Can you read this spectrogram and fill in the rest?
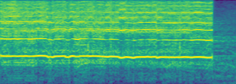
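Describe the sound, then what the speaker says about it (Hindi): A large crowd at a political rally in Lucknow makes a loud, dense roar with a steady high whine over it, which cuts off abruptly near the end. "गजब की भीड़ है भाई, गजब।"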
